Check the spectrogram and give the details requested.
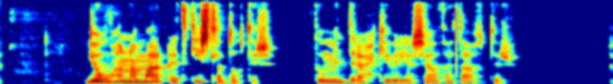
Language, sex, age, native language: Icelandic, female, 20-29, Icelandic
